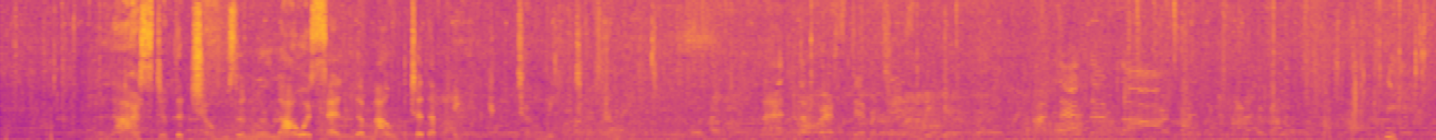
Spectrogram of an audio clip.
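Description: A large bonfire roars and crackles.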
